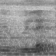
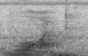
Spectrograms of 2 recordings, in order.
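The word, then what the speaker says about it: won't: इसको will not, विलेट नहीं पढ़ेंगे, इसको हम क्या पढ़ेंगे, वॉन्ट।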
